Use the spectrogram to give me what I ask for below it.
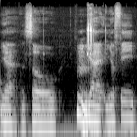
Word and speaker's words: Yuffie: And that makes you think of in Final Fantasy VII when you would recruit Yuffie? Yuffie? Yeah. How do you pronounce it? Yuffie? – Oh, man. Yif.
